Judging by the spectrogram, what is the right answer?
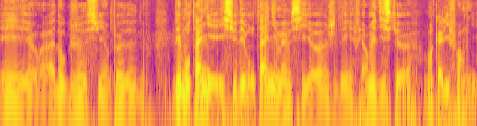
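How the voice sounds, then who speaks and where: A fairly low-pitched male voice at a moderate pace, with fairly even intonation. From southeastern France (Drôme, Romans-sur-Isère). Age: 40s. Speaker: musician. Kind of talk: interview. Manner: hesitant, many fillers.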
